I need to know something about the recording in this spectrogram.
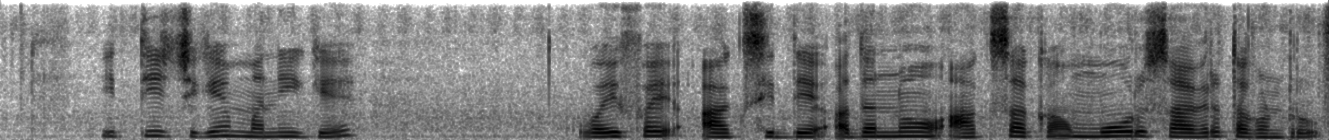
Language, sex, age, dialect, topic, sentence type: Kannada, female, 18-24, Central, banking, statement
